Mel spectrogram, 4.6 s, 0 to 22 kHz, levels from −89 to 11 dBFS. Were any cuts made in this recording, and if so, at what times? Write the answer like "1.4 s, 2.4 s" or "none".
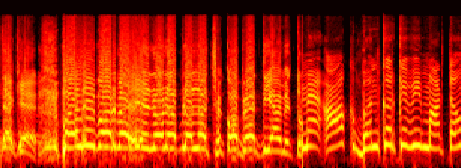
3.0 s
